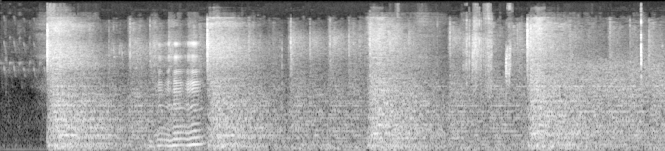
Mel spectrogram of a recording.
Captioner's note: dramatic music; laughs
